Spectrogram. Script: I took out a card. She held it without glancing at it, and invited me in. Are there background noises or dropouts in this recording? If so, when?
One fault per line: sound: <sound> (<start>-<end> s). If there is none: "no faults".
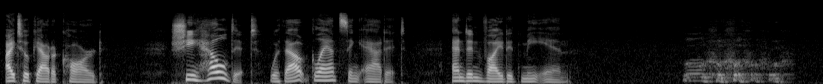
sound: laugh (6.8-8.0 s)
